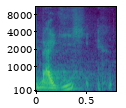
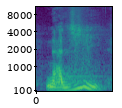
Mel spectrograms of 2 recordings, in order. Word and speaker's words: Nagy: persona se me ha dicho que se dice Nagy, ¿no? Nagy. Sí, siempre me ha costado mucho pronunciar el nombre de nuestro amigo Laszlo.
